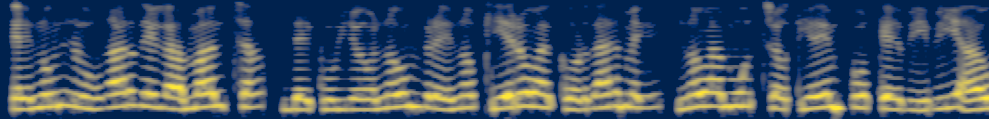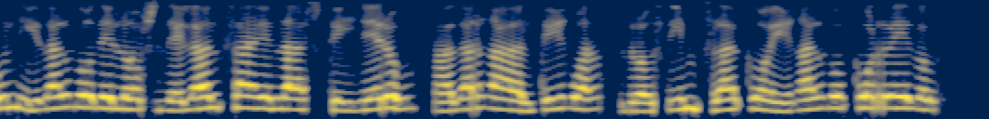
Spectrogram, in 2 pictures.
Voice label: cool speaking, síntesis de la voz mediante ordenador; Audio generado con coolspeaking (Año 2001)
